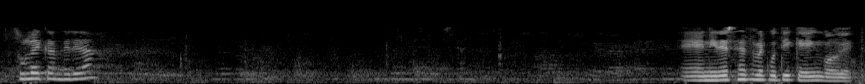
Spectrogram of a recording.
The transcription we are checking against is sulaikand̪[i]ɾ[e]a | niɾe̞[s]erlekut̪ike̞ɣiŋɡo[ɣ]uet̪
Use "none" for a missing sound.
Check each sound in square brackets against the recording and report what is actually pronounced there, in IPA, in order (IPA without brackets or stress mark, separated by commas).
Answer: i, e, s, ð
